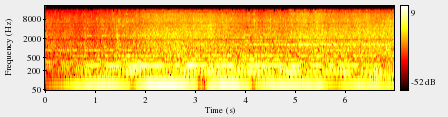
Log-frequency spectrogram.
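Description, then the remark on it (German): A steady, soft wash of water noise from gentle sea waves rolling onto the shore, swelling slightly and easing back under a low, constant rumble, with no voices present. “Die sanften Wellen des Meeres rollen auf das Ufer zu.”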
